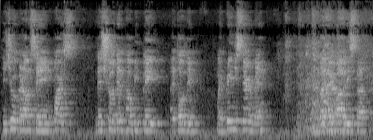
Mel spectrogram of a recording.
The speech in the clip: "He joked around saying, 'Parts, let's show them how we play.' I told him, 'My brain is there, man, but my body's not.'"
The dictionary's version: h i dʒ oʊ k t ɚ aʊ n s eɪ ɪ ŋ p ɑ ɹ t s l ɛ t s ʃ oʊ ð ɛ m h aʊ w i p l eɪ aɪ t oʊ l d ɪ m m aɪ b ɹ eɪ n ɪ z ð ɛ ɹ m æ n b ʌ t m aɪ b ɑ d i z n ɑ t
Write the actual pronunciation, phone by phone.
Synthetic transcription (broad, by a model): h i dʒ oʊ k ɚ aʊ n s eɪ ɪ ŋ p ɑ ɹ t s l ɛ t ʃ oʊ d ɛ m h aʊ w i p l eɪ aɪ t oʊ l d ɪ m m aɪ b ɹ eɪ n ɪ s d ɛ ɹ m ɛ n b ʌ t m aɪ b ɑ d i s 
